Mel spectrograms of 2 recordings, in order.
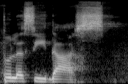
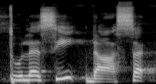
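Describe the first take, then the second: First: The name ends without a final vowel. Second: The name ends with a pronounced final vowel. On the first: It follows Hindi usage. "If you are conscious of speaking in Hindi, yes, you are right" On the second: It follows Sanskrit usage. "that last aksharam should be given the pronunciation"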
